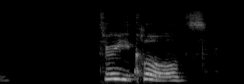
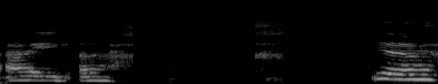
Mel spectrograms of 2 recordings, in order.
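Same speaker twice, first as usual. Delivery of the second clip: hesitant, with a long pause; reluctant admission, a touch of regret; slight regret; 5 dB quieter, much slower than usual. Acted. Dennis admits he chose to be with him, slight regret. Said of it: "slight regret".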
